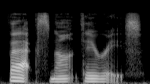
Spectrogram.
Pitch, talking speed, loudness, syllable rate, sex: 135 Hz, 120 wpm, -19 LUFS, 3.1 syllables/s, female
